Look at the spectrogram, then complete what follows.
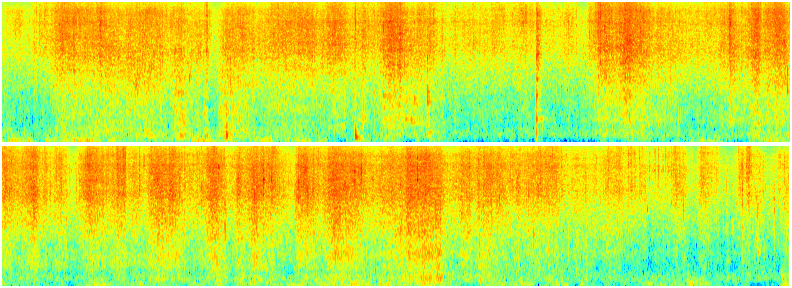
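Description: Rustling and crinkling of a woven plastic sack and a mesh net being handled as the net is emptied into the sack, with a few sharp clicks in the first five seconds.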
